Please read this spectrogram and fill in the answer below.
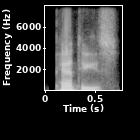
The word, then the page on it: panties: American English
